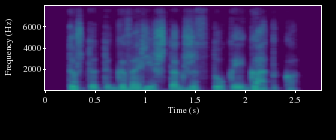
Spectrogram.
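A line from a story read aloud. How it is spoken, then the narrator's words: Sobbing. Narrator (Russian): всхлипнула Мари-Луиза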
